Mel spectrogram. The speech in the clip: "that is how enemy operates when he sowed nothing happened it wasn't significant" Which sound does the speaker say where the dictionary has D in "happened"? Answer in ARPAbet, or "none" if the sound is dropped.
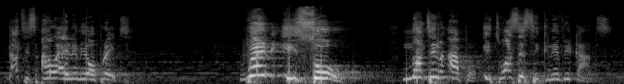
none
